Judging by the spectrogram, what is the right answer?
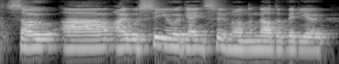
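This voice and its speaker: A man teaching a spoken English lesson, talking deliberately with exaggerated rising and falling intonation and frequent "uh" and "so" fillers. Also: medium pitch, fairly even intonation, fairly bright tone, reverberant.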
